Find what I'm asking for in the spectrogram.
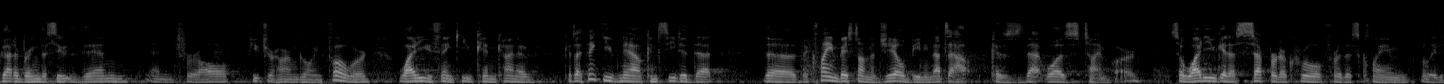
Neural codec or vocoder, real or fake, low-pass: none; real; 7.2 kHz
